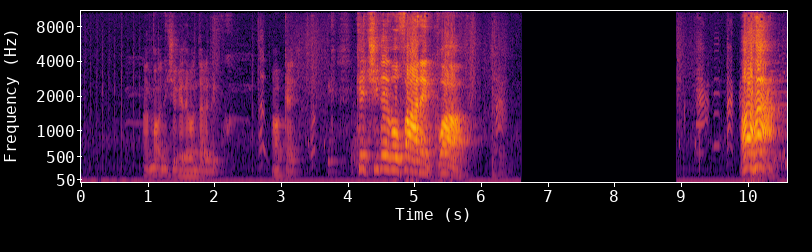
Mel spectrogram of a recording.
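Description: A young man talks with animation into a close microphone, shouting at times.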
